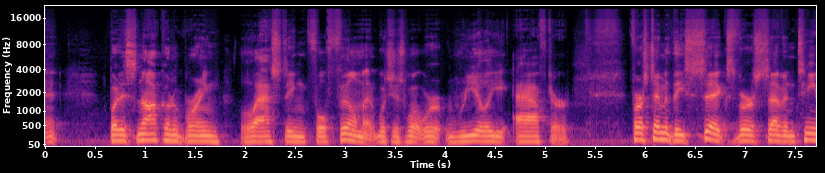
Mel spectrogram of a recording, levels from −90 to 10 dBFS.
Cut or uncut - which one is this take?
uncut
